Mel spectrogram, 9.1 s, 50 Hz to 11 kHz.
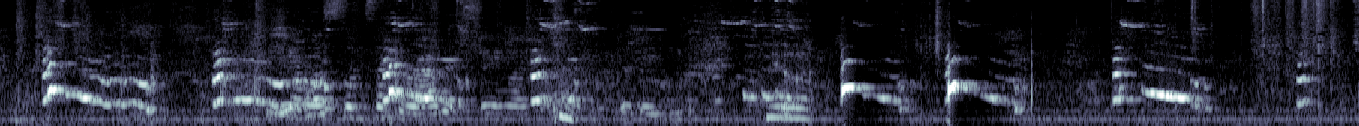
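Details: Female blue merle Miniature Australian Shepherd puppies, aged 4 weeks and 4 and a half months, give high, wavering whines and short yips in rapid, uneven bursts while people talk softly and urge gentleness nearby.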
